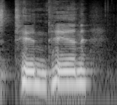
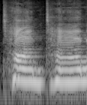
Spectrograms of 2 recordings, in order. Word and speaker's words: Tintin: We would know him as Tintin, Tantan, as he would be pronounced by his creator, Hergé.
